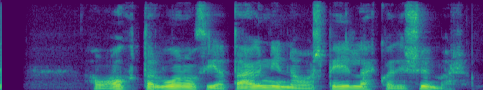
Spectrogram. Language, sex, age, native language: Icelandic, male, 40-49, Icelandic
